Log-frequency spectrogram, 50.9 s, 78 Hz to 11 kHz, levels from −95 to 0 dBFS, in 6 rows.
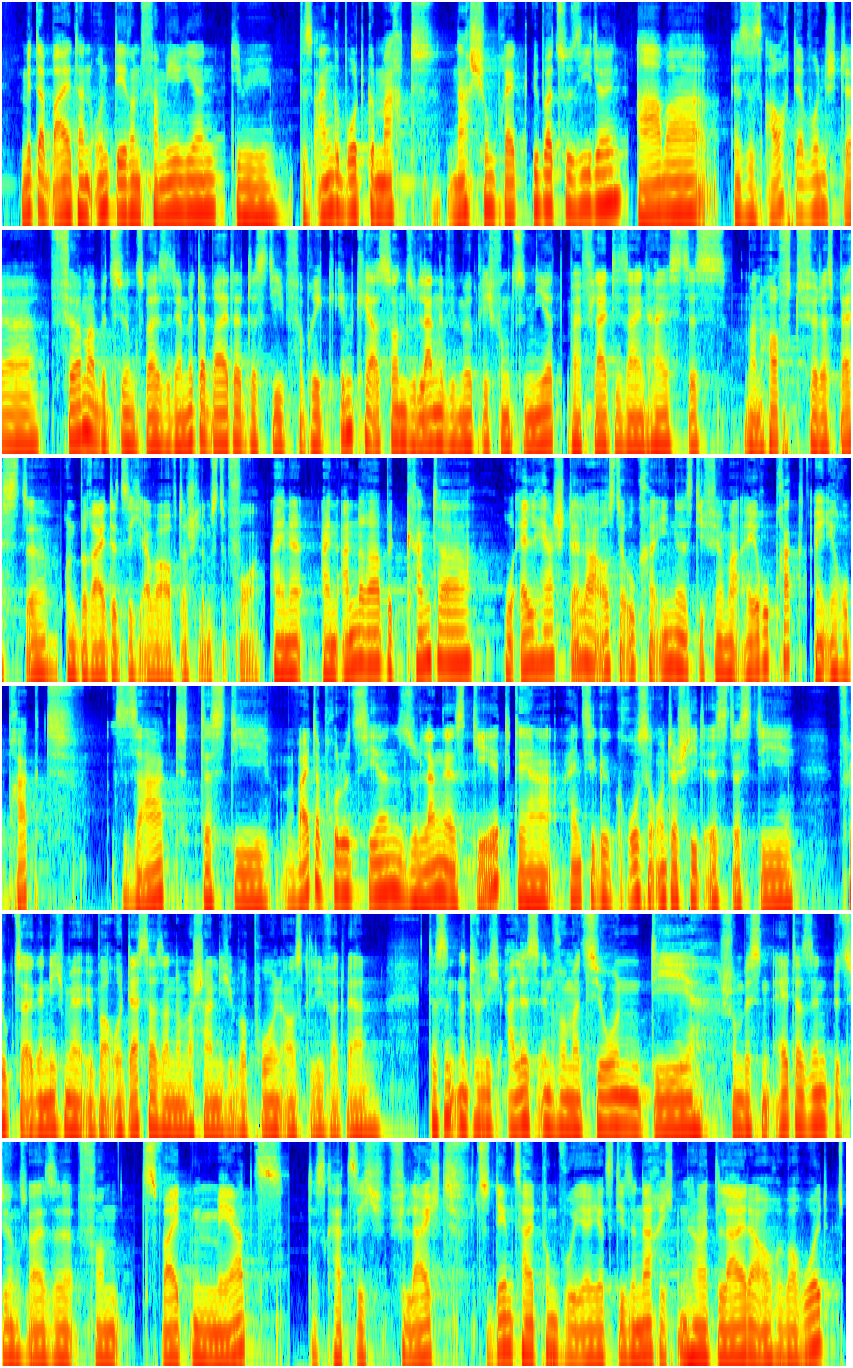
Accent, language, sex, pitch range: German, German, male, 85-105 Hz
